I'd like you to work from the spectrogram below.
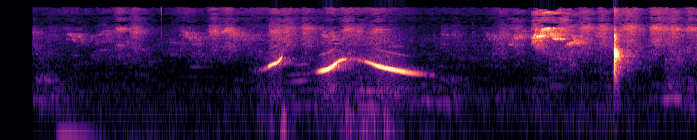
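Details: A hand-raised, tame, friendly male African grey parrot gives a short rising whistle, then a longer slurred whistle that climbs and falls away. A sharp click follows amid quiet room noise.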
